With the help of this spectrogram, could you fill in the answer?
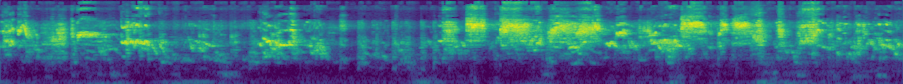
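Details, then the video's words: Budgerigars eating green food, giving a dense, continuous chatter of high, scratchy chirps and warbles in quick overlapping bursts, with faint low knocks and rustles underneath. "Beautiful Budgies Enjoying Eating Green Food | Love Birds Chirping Sounds"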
